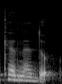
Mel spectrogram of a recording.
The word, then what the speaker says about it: Canada: j'ai hâte », donc juste avec un « a » plus fermé, comme « Canada », on dit « Canada ». J'ai déjà fait une vidéo au sujet du « a » final qui est différent en français québécois.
